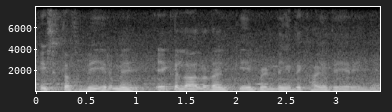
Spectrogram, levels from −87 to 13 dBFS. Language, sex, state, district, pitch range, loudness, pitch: Hindi, male, Chandigarh, Chandigarh, 120-135 Hz, -14 LUFS, 130 Hz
